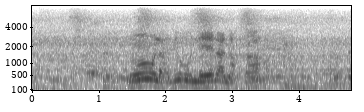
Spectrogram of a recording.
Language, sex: Southern Sotho, male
